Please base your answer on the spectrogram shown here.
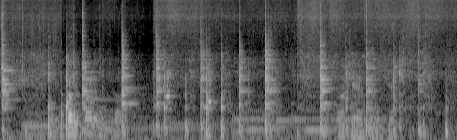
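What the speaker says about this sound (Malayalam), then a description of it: "ഇതെല്ലാം കൂടി ഇങ്ങനെ ഏകദേശം ഇളക്കി ഇളക്കി ഇളക്കി അടിയിൽ പിടിക്കാത്ത രീതിയിൽ വയറ്റിക്കൊണ്ടിരിക്കുകയാണ്" Chicken masala for a pepper fry is stirred in a pan with tomato pieces, giving repeated sharp scrapes and knocks of a spoon against the pan in an uneven rhythm over a low sizzle, close and fairly loud.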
